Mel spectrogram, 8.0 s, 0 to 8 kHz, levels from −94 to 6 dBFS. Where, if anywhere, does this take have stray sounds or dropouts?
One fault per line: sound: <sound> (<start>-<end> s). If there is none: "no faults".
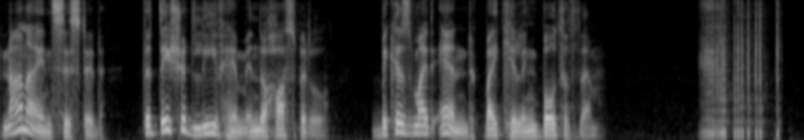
sound: squeak (7.0-7.8 s)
